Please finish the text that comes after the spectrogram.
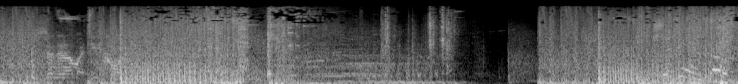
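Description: Dense bursts of automatic gunfire from Apex Legends Mobile, rapid loud rattling shots with brief pauses and one short gap of near silence before firing resumes, mixed with other game effects.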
